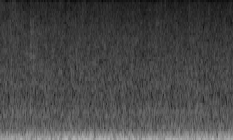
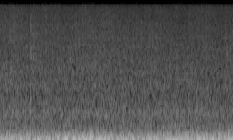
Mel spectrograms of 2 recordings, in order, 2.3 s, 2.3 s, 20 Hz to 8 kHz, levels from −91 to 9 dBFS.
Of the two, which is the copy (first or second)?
second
